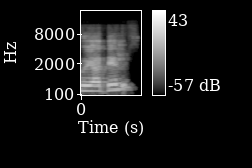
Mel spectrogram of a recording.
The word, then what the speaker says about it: Kuyyadiyil: Subeesh Kuyyadiyil. Am I pronouncing your name? Yes, absolutely right.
